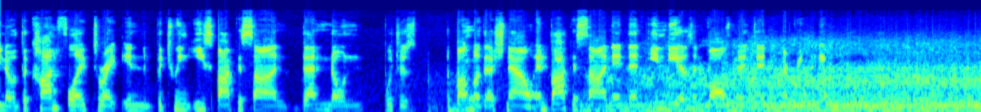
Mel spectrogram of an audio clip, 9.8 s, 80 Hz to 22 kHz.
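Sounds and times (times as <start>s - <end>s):
speech: 0.0s - 8.6s
train passing: 5.7s - 9.7s.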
